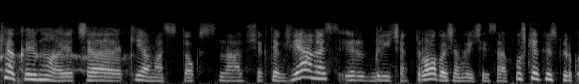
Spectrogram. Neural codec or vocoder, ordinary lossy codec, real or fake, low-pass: codec, 16 kHz, 2 kbps, FreqCodec, smaller model; Opus, 16 kbps; fake; 7.2 kHz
